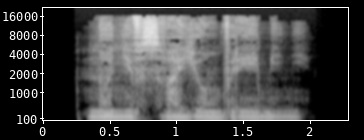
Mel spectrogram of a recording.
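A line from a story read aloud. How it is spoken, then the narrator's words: Whisper. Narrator (Russian): прошептала я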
